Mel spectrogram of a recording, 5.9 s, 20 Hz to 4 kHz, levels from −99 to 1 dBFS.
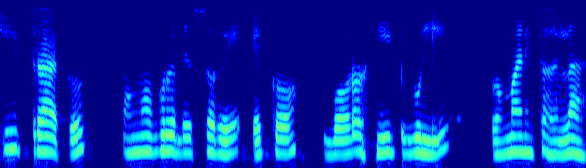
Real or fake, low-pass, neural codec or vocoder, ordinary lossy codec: fake; 3.6 kHz; codec, 16 kHz, 2 kbps, X-Codec, HuBERT features, trained on balanced general audio; Opus, 64 kbps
